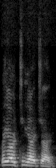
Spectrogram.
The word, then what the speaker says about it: Botha: B O T H A. Take it as you will. And I just want to educate you a little on the correct pronunciation in South Africa, Botha.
